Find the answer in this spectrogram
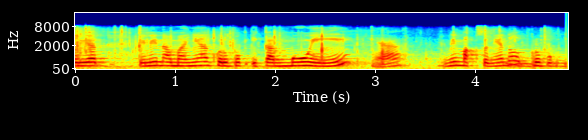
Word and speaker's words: MOE: eh kerupuk ikan apa nih bacanya mu mu MUI mu jadi di sini e pemirsa bisa lihat ini namanya kerupuk ikan MUI ya ini maksudnya tuh kerupuk ikanmu gitu loh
